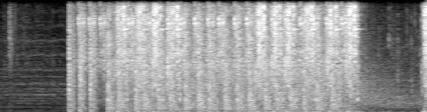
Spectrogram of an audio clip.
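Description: Rapid automatic gunfire in the video game DayZ rattles out in a loud, sustained burst of close, punchy shots that cut off abruptly near the end.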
